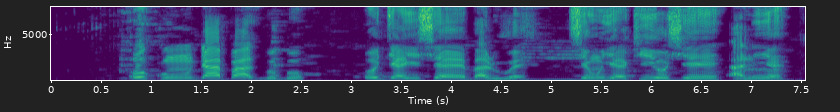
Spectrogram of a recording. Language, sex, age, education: Yoruba, male, 30-45, tertiary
